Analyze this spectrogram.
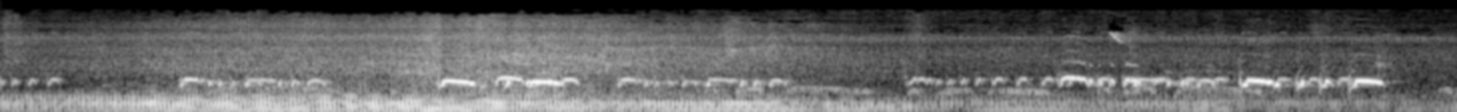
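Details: Local and crossbred zebra doves calling back and forth: repeated stuttering coo phrases, some overlapping, sounding above a loud steady low drone that fades after six seconds, leaving the birds clearer.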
